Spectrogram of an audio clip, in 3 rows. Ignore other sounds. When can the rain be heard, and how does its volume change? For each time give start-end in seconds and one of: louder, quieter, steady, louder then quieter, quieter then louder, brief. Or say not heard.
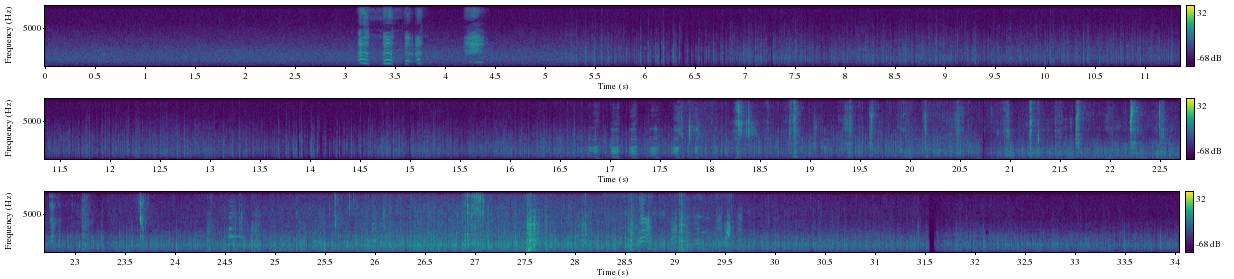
0.0-34.0 louder.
